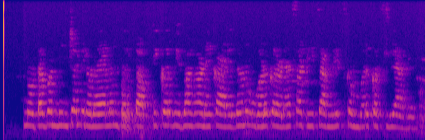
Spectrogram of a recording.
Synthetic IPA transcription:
noʈabənd̪iɲt͡ɕjaniɾɳəjanənt̪əɾp̪ɾap̚t̪ikəɾʋibʱaɡaɽ̃ekaɾed̪ʱəɳuɡəɭkəɾɳjasaʈiːt͡saŋɡliːt͡skəmbʱəɾkəsliːaɦe

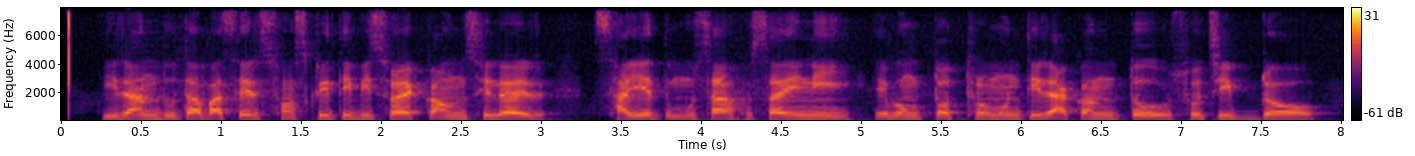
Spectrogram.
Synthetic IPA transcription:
iɾand̪ut̪abaseɾʃɔŋskɾit̪ibiʃɔekawnsiloeɾ | sajed̪musaɦosajnieboŋt̪ɔt̪ʰːɾomont̪ɾiɾakɾant̪oʃot͡ɕib̚ɖɔ

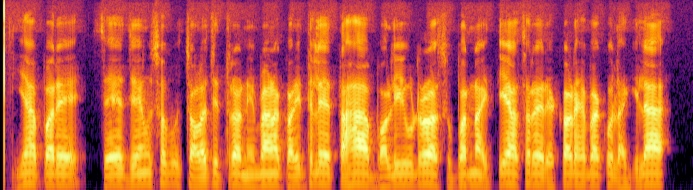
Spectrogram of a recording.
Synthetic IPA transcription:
iɦapɔɾesed͡ʒeũsɔbut͡ʃɔɭɔt͡ʃit̪ɾɔniɾmaɽ̃ɔkɔɾit̪ʰilet̪aɦabɔliuɖɾɔsubɔɾnːɔit̪iɦasɔɾeɾekɔɾɖɦebakulaɡila

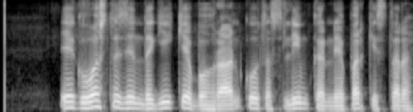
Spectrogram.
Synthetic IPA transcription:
eːkʋɐst̪zɪ̃nd̪əɡikebʊɦɾaːnkot̪ɐsliːmkɐɾnepɐɾkɪst̪ɐɾaɦ

